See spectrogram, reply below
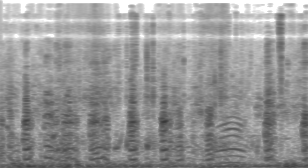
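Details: Mixed ducks feeding together at a pond, giving a steady stream of rasping quacks. A longer drawn-out quack with a rich, wavering tone stands out near the end, over low ambient rumble.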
